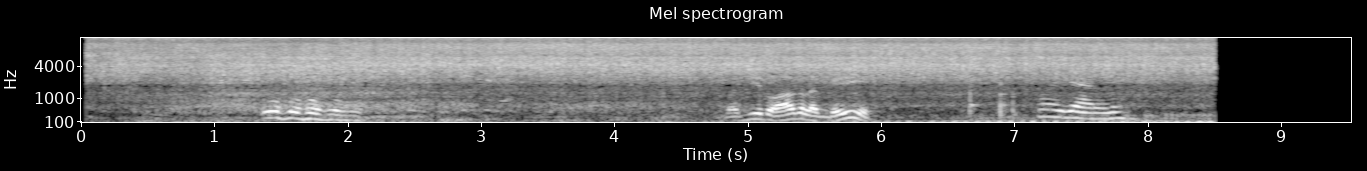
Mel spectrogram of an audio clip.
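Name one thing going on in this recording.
Hot food sizzles and hisses loudly in a pan.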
